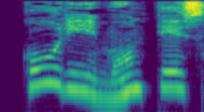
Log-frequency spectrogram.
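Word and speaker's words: Cory Monteith: れていた発音はコーリーモンテースの方が近いカルガリ生まれ俳優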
